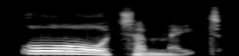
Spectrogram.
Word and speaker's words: automate: a or ow, it's or, as in more, more, it's or. And again, notice the two, it's not tomato, it's t. So it becomes automate.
